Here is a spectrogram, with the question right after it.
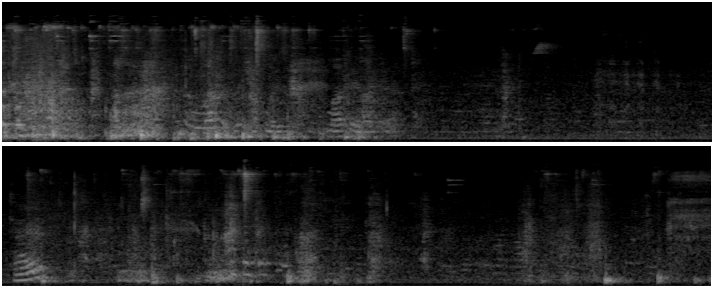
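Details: Two dogs, Snowy and Latte, playing together at BJA: bursts of whiny, rising yelps and whimpers, loudest near the start and again mid-way, with people talking and laughing throughout.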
